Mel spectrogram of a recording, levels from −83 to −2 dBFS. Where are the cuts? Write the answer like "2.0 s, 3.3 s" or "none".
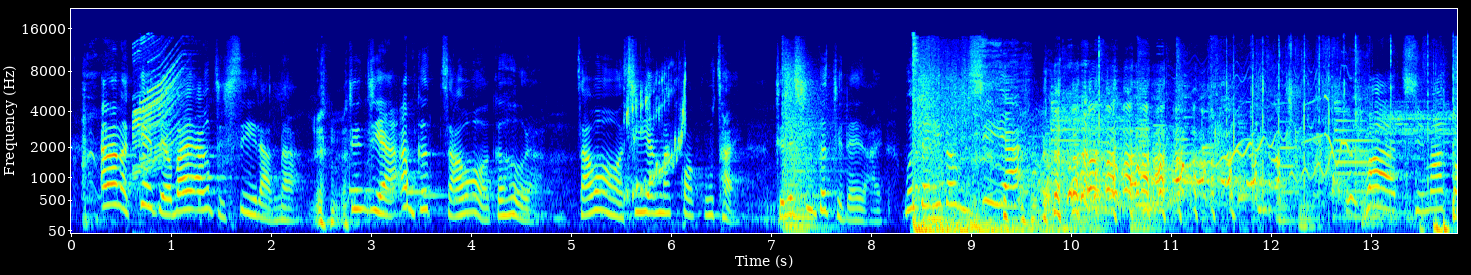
none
